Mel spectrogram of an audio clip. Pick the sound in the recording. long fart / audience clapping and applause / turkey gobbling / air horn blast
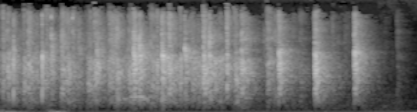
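audience clapping and applause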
